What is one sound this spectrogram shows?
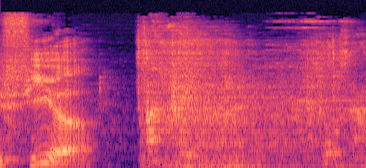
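A spell bursts with a bright magical whoosh.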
